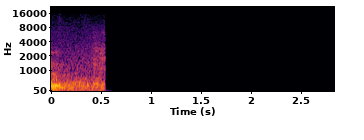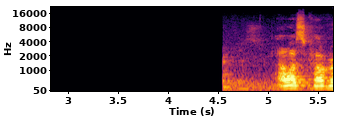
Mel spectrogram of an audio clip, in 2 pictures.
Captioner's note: silence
